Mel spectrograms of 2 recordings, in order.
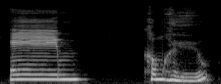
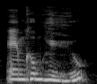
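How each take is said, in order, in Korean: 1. 천천히, 한 단어씩 말해요. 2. 빠르게, 한 번에 말해요. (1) "맨 처음에 이렇게 하다가" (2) "좀 또 빨리 해서 그냥 한 번에"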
